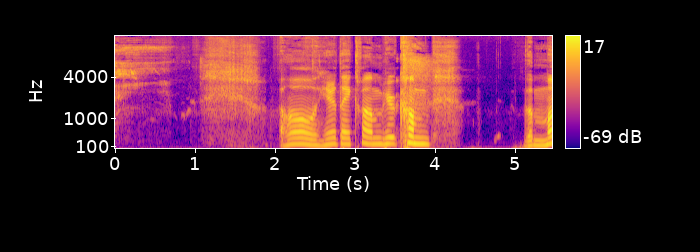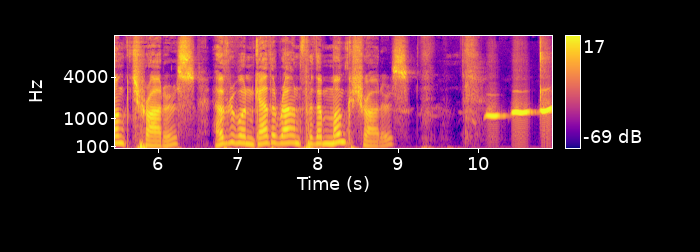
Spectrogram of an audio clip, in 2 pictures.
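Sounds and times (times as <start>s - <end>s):
speech: 2.0s - 4.2s, 5.1s - 9.2s
person whistling a tune: 9.9s - 10.9s.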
